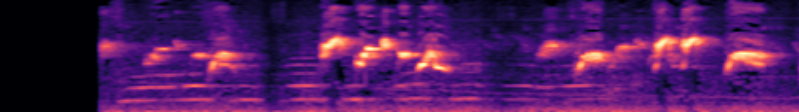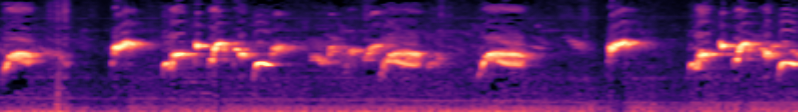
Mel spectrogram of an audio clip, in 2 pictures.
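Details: Red-whiskered bulbul (white-cheeked) singing during training toward the Sông Kon song style: bright, chirpy warbled phrases with quick rising and falling notes in rapid bursts, over a faint steady low hum.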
